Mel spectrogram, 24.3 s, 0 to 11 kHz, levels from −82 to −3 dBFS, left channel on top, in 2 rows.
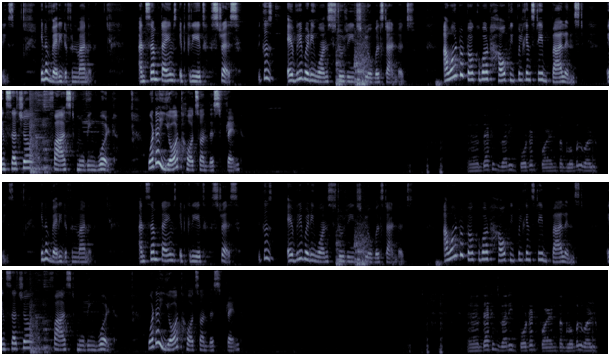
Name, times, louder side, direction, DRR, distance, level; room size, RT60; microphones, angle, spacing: voice 1, 0.0-1.8 2.1-2.3 2.7-4.8 5.2-5.4 5.7-8.2 8.7-11.6 12.1-14.4 14.7-16.9, left 10 dB, 65° left, 0.4 m, -36 dB
voice 2, 20.6-21.0 21.4-24.1, right 1 dB, 60° right, 2.6 m, -54 dB
head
